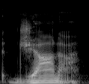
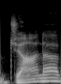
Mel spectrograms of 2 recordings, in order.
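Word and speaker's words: jhāna: can be described as jhana, Jhana, jhana. When that word is brought into the Chinese language, they prefer monosyllables, so they chop off the last A and it becomes chan.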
